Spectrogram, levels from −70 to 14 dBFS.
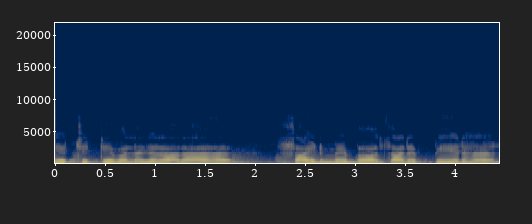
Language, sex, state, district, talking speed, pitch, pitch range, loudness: Hindi, male, Odisha, Khordha, 175 wpm, 150 Hz, 145-155 Hz, -14 LUFS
